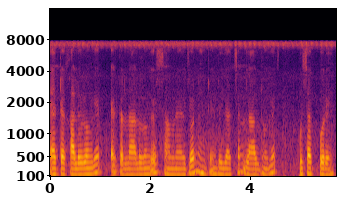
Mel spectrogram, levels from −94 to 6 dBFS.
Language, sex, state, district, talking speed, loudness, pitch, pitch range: Bengali, male, West Bengal, Paschim Medinipur, 155 wpm, -18 LUFS, 125 Hz, 120-135 Hz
